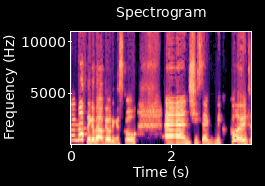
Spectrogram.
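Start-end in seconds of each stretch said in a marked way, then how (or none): 0.0-1.3 put-on, spoken through laughter. Retelling your own reply to her suggestion, acting out your past laughing. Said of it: "like laughing".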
